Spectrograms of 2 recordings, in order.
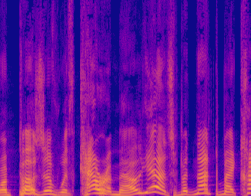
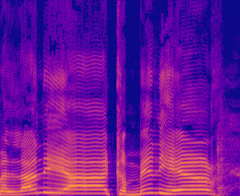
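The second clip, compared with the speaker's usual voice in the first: put-on French-accented voice; 7 semitones higher, 4 dB louder than usual. Playing French Trump in a comic interview: French Trump voice. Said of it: "Why are you calling your wife?".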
